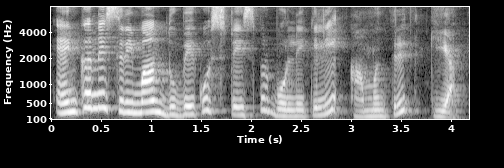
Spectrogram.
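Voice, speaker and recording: A woman's voice: medium pitch, sing-song, moderate pace, a little mellow. A woman teaching English phrasal verbs, repeating and dictating example sentences as she explains.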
